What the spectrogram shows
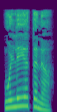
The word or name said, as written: ಒಳ್ಳೆಯತನ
